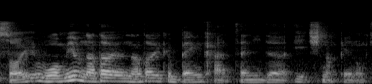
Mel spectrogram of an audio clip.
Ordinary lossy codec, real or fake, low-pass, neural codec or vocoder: none; real; none; none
